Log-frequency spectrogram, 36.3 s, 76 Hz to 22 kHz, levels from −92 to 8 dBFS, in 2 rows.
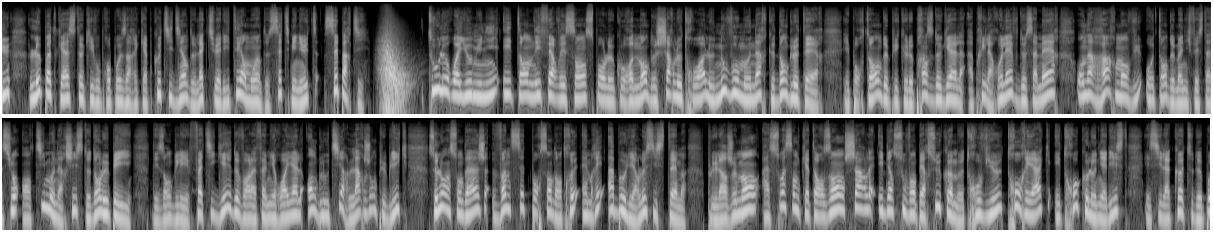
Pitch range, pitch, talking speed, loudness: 145-205 Hz, 170 Hz, 170 wpm, -21 LUFS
